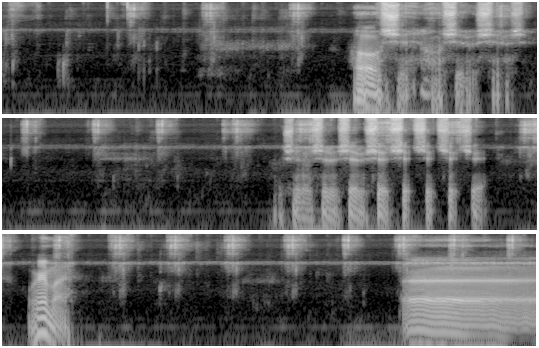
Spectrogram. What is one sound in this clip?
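Footsteps tread steadily along a dirt path.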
